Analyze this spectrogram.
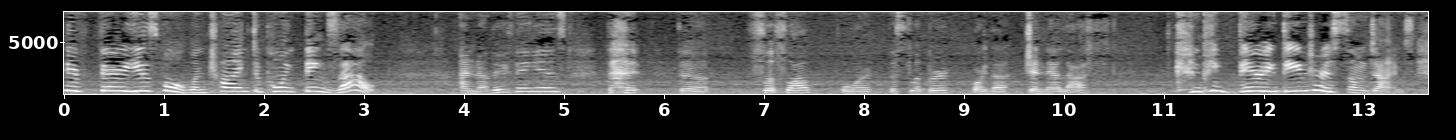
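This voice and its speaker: A woman at an extremely high pitch, with very wide pitch swings, long, frequent pauses and a fairly slow pace over noticeable background noise. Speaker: vlogger. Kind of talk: casual vlog monologue.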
